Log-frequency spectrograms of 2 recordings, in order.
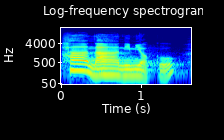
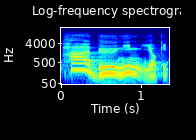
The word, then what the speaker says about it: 하나님: 이름의 하느님 또는 하나님이 평양 이북에서는 이 아래 아자의 발음이 하나님이었고 서울과 이남 지역에서는 하느님이었기 때문에 처음에는 둘을 섞어서 쓰다가 어느 순간부턴가 더 많은 사람들이 사용하는 발음인 아래 아자를 아로 읽는 하나님을 사용하게 되었습니다.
